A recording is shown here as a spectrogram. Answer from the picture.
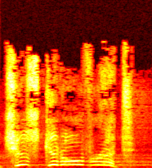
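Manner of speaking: a high, flippant get over it; high dismissive quote. Retold or imitated. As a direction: squeak it out, mock-breezy. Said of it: "And he just says".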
